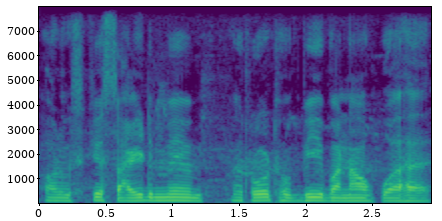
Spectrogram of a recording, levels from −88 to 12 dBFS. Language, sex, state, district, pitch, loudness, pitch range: Hindi, male, Bihar, Katihar, 120 Hz, -17 LUFS, 115-125 Hz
